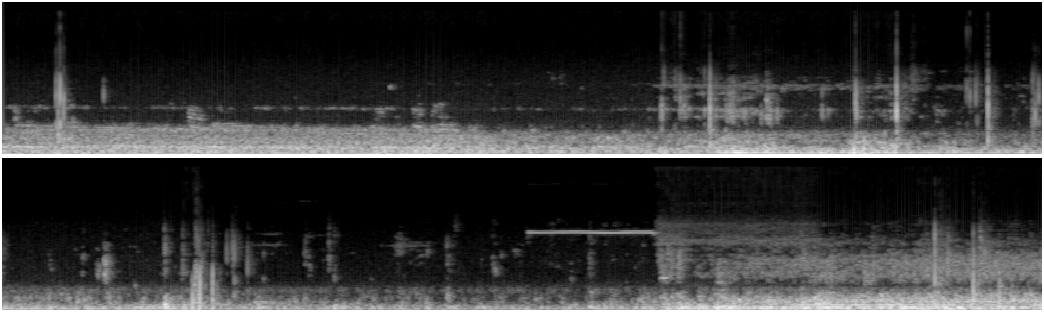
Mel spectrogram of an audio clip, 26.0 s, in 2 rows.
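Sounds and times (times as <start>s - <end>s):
train carriage hum: 0.0s - 26.0s
high beep: 19.6s - 21.3s.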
